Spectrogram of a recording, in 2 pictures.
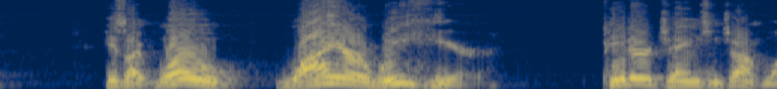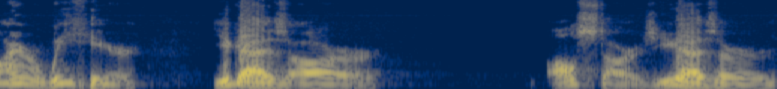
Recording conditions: large echoing room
